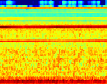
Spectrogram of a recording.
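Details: Salvaged washing machine brush motor on a variable supply, voltage turned up: smooth, steady high-pitched whine with a bright airy roar and no knocks or scraping. Running fast and healthy.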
